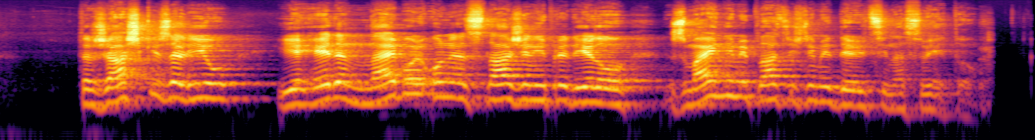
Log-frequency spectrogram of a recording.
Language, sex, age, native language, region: Slovenian, male, 30-49, Slovenian, Posavska region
